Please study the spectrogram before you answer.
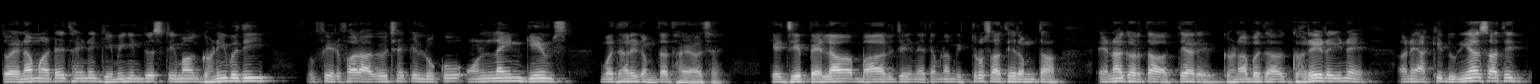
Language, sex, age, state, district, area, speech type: Gujarati, male, 30-45, Gujarat, Anand, urban, spontaneous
